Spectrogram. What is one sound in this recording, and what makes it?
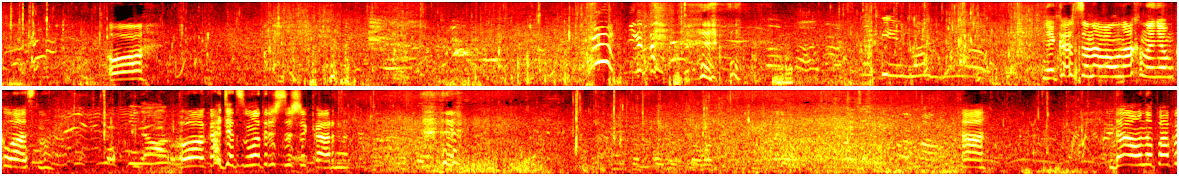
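A little girl shrieks and calls out in a high voice.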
